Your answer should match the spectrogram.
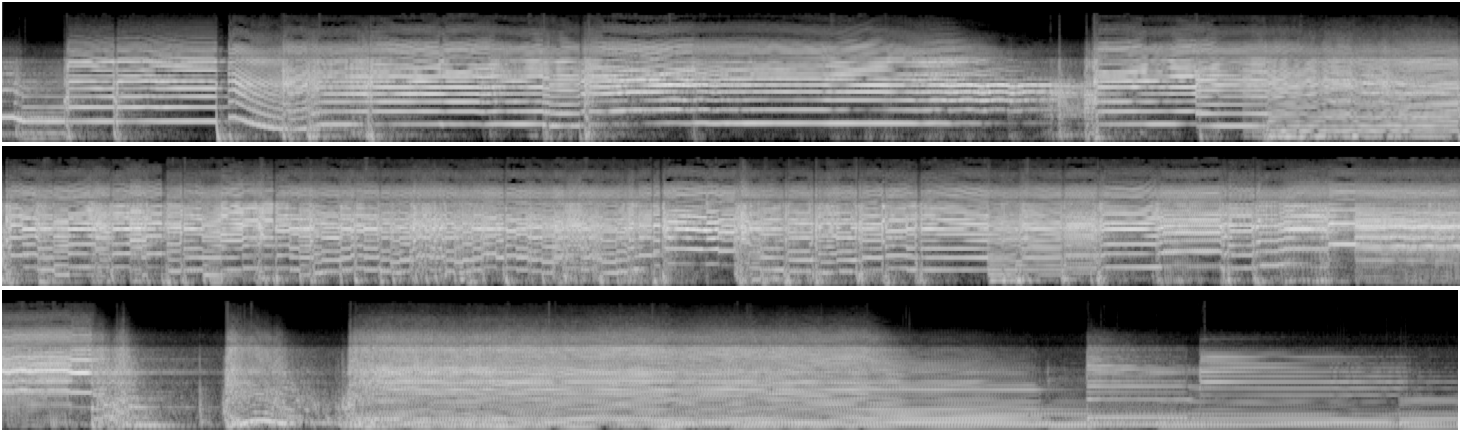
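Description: Electric guitar played through a fuzz pedal, a clone of the Prescription Electronics Experience Fuzz, with sustained lead notes, string bends and wide vibrato. There is a deep dip in pitch and back about two seconds in, a brief break about two-thirds of the way through, and fuller chords after it.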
